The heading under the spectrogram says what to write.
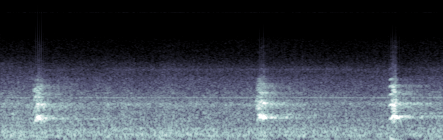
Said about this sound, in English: We hear a dog barking.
